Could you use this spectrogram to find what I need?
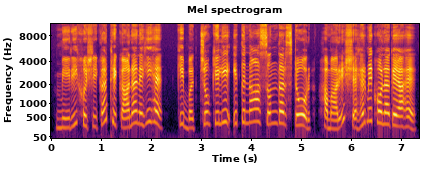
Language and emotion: Hindi, happy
